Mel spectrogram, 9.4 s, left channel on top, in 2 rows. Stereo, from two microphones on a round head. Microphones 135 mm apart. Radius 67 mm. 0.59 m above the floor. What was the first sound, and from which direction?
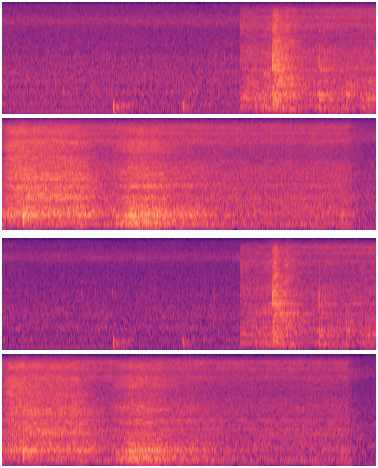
Footsteps, 60° left (ahead or behind).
